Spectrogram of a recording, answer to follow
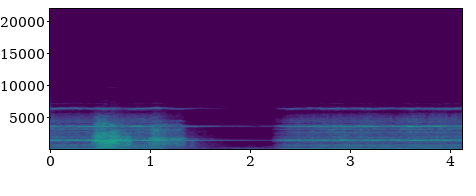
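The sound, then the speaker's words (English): A telephone bell in an apartment rings loudly at 11:30 in a sustained metallic trill, stops for a brief pause, then rings again. No one speaks. “I was standing next to her at 11:30 when the phone rang.”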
